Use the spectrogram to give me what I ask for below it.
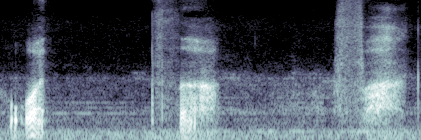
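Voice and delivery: faint, breathless disbelief; dying whisper. Acted. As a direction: whisper it as life fades. Impaled Jugo, dying.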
